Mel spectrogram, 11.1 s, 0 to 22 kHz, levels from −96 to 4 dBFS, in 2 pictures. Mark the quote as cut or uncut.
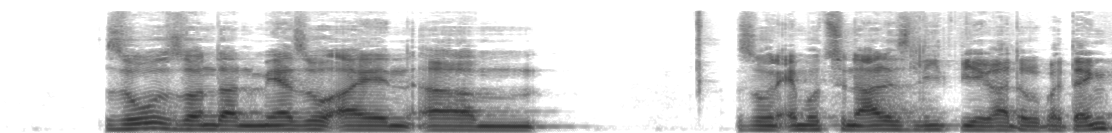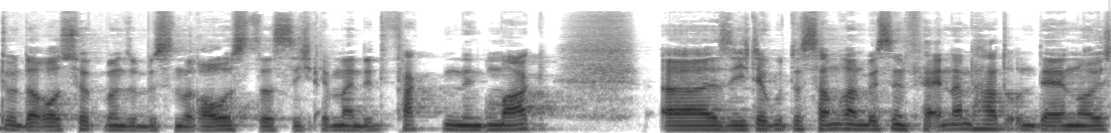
cut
